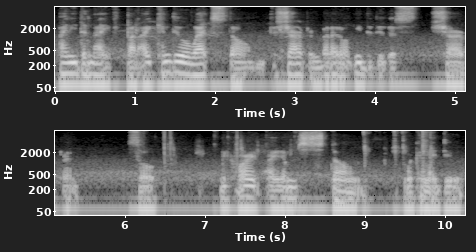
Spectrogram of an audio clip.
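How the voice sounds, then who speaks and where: An older man talks through a survival game in a deep, heavily gravelly voice that rises and falls a lot. He mutters to himself between actions, speaking into a desk mic with faint clicks and game sounds behind. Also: big pitch swings, a little slow, slight background noise. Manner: muttering to himself while playing. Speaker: gameplay streamer. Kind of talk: casual gameplay commentary.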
